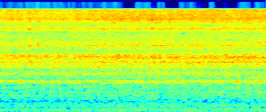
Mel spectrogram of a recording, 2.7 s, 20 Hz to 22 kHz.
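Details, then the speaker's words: 2002 Chevrolet Silverado, Vortec V8 gasoline engine, hot, idling: harsh, gritty rasp over the engine note; grinding noise, owner suspects a bearing, not confirmed. "i think that's uh maybe uh the bearing there"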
